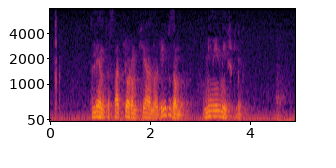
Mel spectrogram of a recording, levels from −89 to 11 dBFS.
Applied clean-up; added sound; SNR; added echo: none; none; none; none.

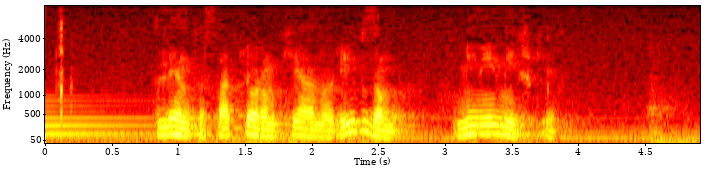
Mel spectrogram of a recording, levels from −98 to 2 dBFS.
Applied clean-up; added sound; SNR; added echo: none; Bass guitar; 16 dB; none.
